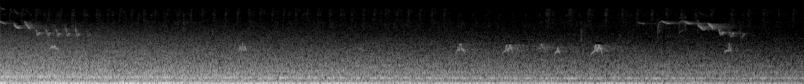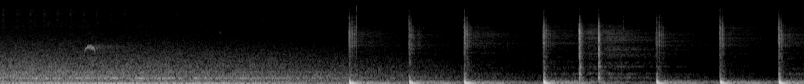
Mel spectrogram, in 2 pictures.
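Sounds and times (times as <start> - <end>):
bird twittering: 0.0 - 10.8
small birds chirping: 0.0 - 12.1
low rumbling background: 0.0 - 13.2.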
